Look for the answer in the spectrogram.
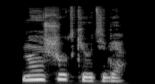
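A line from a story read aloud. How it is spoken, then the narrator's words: Muttering. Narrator (Russian): пробормотала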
